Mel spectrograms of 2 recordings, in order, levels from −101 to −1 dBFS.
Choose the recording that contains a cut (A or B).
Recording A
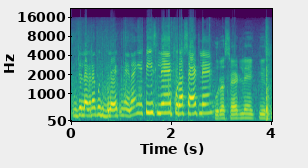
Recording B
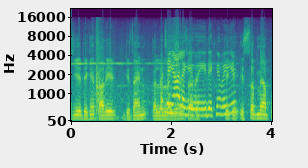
A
